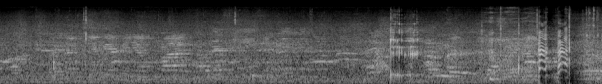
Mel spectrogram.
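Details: Burp contest, round two: a drawn-out, rasping belch ending in a few short bursts, over crowd chatter.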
